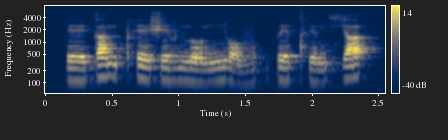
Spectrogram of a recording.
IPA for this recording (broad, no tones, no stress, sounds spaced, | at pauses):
e ɡ a n pʰ e ʃ e v n o n ɲ ɔ v | p e tʰ ɪ n ç a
